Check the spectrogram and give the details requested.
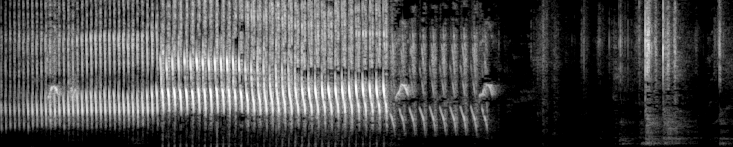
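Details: Canary song used to encourage other canaries to sing: a long, rapid, rattling trill of high pulsed notes that speeds into a dense roll, slows into separate notes, then gives way to a few faint chirps.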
